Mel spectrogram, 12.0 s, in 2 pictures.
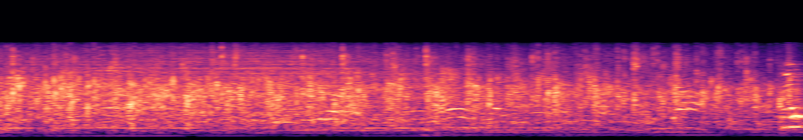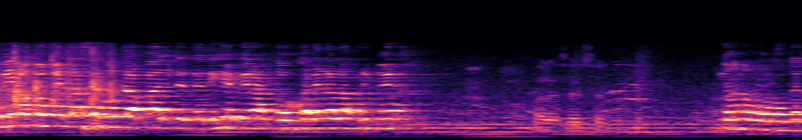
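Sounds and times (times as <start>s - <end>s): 
audience applauding: 0.0s - 7.0s
speech: 6.2s - 9.3s, 10.3s - 12.0s.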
